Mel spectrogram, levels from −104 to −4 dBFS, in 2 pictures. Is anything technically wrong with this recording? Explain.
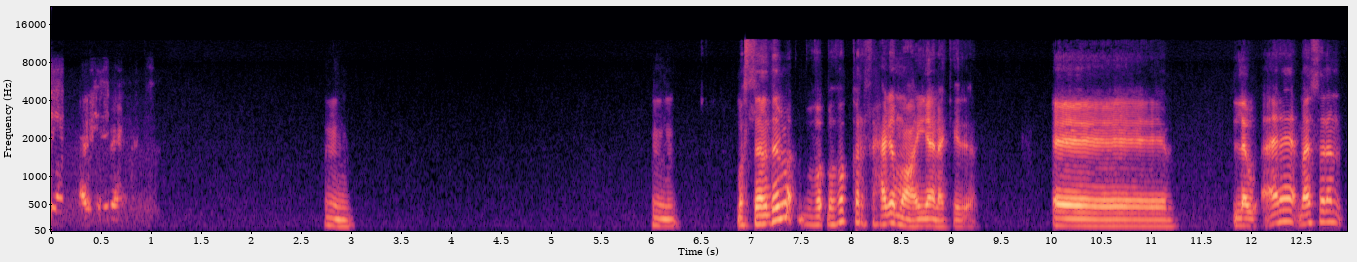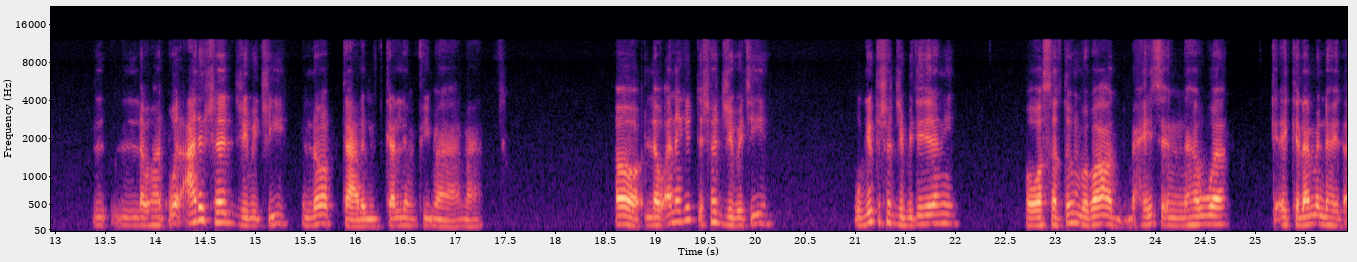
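Yes, there are two problems, both bunched into the first second or so.

Other side's voice leaking through: from 0.00 to 0.25 s, 0.43 to 0.57 s and 0.80 to 1.07 s you can hear a second voice under the speech. It's fairly strong at first, roughly 10 dB down, then about 15 dB down, and by the last stretch it's very faint. The likely cause is the far end playing on the talker's loudspeaker, with the echo canceller not scrubbing all of it out of the mic.

Speech suppressed in double talk: between 0.25 and 0.85 s the main voice ducks, dropping by up to around 15 dB, for about half a second in total. That's right when both sides overlap. The canceller likely couldn't tell the talker from the echo, so it pulled everything down at once, and the speech comes through dipped and patchy while the other side is going.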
